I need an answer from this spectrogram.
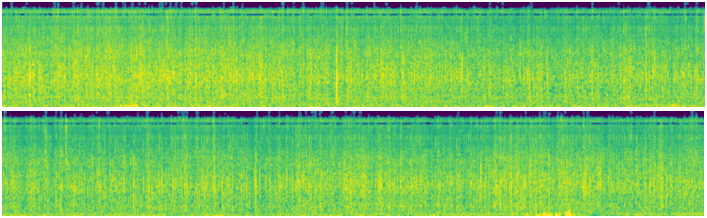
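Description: Steady rain falling, an even hiss, with a couple of sharp clicks and a brief low thump near the end.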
